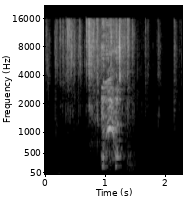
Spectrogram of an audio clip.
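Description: Foil trading-card pack wrapper crinkling and tearing as it is opened by hand and the cards are pulled out. The sound is loudest about a second in.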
